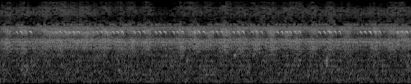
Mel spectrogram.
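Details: Night forest crickets give bright, rapid chirps in a regular rhythm, several each second, layered on a continuous high buzzing background chorus.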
